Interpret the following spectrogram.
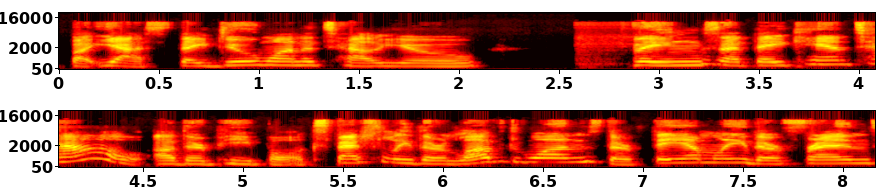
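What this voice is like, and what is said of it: New York accent. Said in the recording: “I detect an accent. ... I'm a New Yorker.”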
